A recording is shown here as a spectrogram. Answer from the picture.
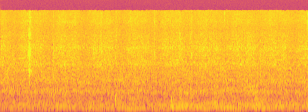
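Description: Steady low background hum, with a sharp click about half a second in and a few faint ticks later as a fork stirs flour and egg in a ceramic bowl.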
